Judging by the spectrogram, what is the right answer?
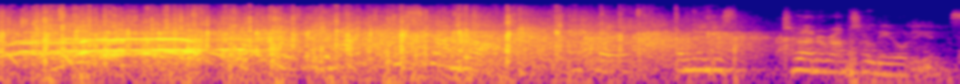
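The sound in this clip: An audience gives a round of applause for a volunteer at a live event. The clapping is dense and loud at first, then tapers off as a voice begins speaking near the end.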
